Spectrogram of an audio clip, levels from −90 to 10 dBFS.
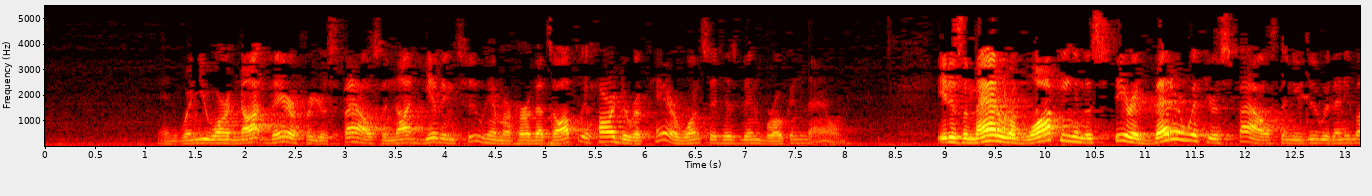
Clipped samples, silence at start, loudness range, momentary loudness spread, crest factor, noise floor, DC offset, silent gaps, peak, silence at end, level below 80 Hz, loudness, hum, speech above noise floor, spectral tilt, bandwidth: under 0.1%; 1.15 s; 9 LU; 16 LU; 22 dB; -51 dBFS; under 0.1%; none; 0 dBFS; 0 s; -52 dBFS; -21 LUFS; none; 30 dB; -8.5 dB/octave; 5.4 kHz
